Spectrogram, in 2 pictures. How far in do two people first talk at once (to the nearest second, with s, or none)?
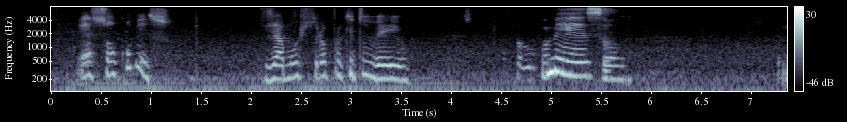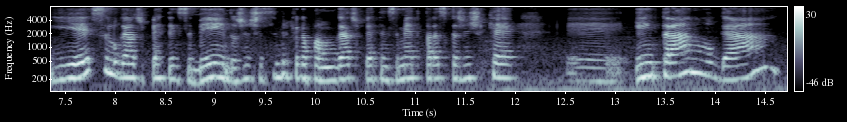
none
